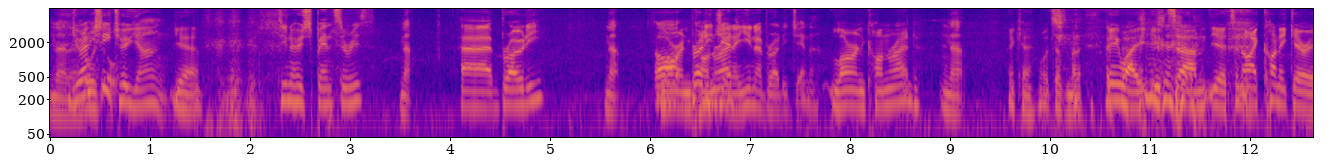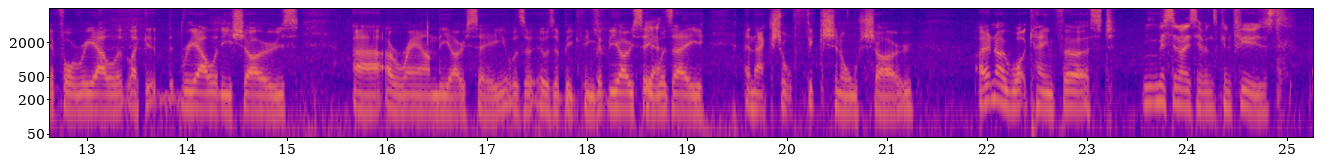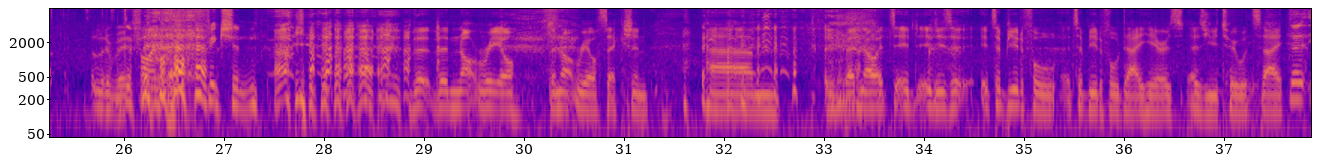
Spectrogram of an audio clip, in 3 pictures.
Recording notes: We’re live from Laguna beach!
